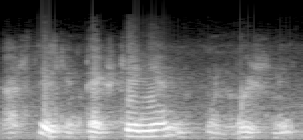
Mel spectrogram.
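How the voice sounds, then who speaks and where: Slow, halting man answering questions. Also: a little high, big pitch swings, gravelly. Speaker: language informant. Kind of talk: elicitation interview. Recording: echoey, dull old field recording with faint hiss.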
